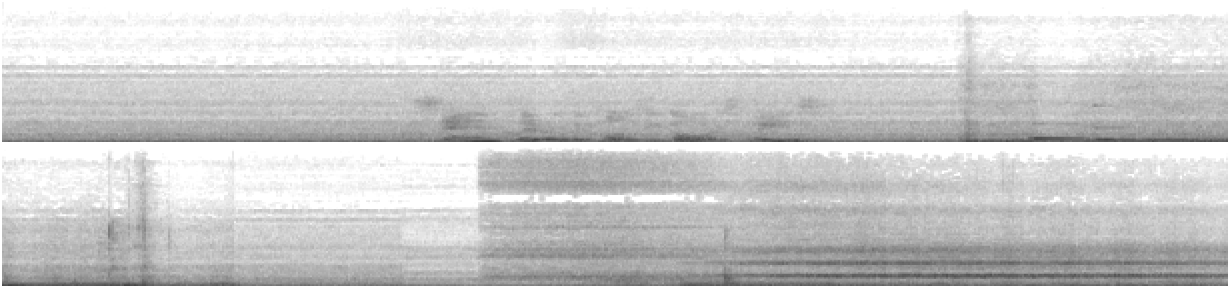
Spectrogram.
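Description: A subway train hums steadily with a low rumble.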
